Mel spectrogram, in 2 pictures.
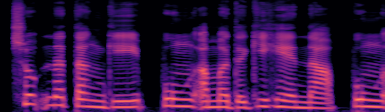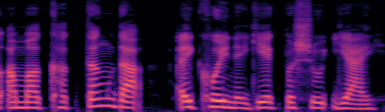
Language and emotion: Manipuri, neutral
